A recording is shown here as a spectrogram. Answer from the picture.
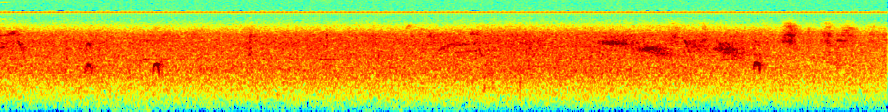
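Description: Small birds chirping now and then over a steady background hiss, with a few short sharp notes about a second in and a cluster of chirps near the end.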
